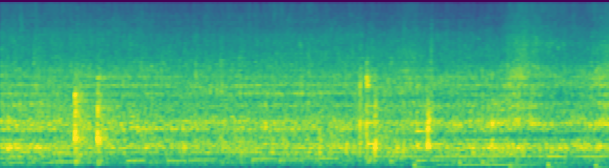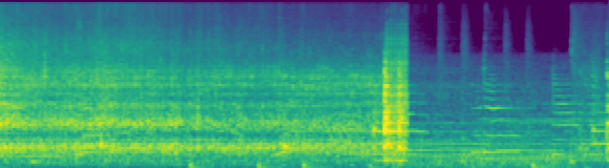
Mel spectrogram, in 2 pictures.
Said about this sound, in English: Bring that to a simmer.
